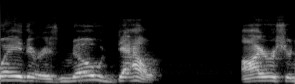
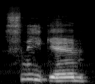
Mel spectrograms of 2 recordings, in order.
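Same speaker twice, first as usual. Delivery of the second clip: higher, lightly voiced doubtful fan; mock timid fan; 7 semitones higher than usual. Streamer mocking a fan who expects little, lightly voiced. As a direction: mimic a fan with no faith. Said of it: "You're not gonna say".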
